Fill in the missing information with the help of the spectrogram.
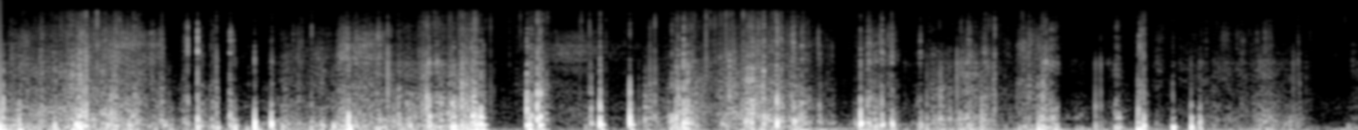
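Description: Long glittery acrylic nails scratch and tap the surface of a flat white polyethylene packing foam sheet, soft and solid, lying on a table. The result is a dense run of dry, crinkly scratching and short, dull taps with a low, muffled body and no ring, broken by brief quiet gaps and fading softer toward the end.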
